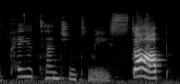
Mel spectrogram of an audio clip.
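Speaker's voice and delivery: body's warning, ending in a sharp loud STOP; sudden loud stop. Acted. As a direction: yell stop like a body at its limit. Body voiced as a warning.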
